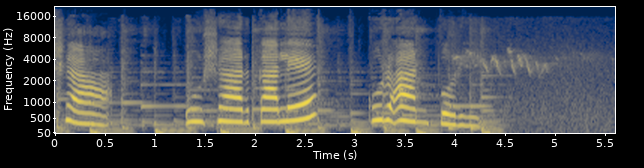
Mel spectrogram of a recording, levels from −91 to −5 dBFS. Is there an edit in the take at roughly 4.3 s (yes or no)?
yes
